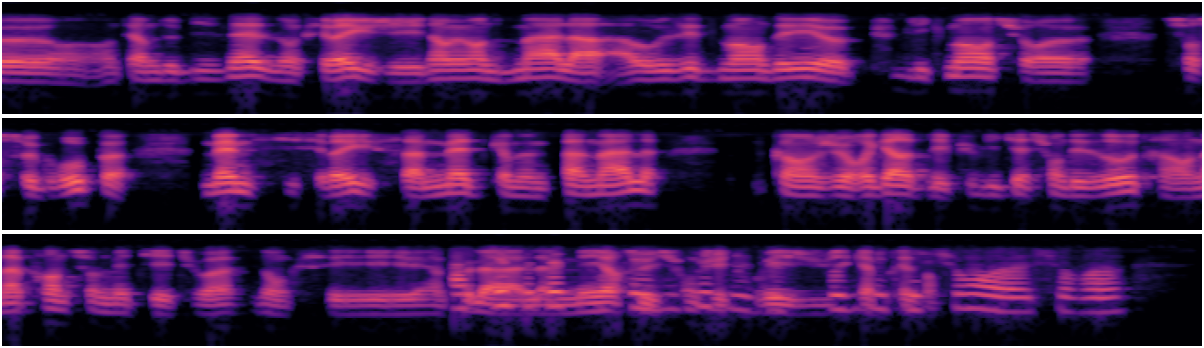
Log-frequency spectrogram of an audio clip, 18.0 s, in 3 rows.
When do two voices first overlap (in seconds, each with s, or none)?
14.3 s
